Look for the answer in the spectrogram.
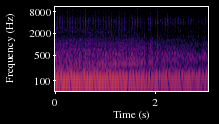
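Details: Harley-Davidson Sportster V-twin right after fixing a no-fuel no-start caused by a carburetor float needle stuck closed, warming up; even, lopey deep idle thump about four a second with no misses; running healthy.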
